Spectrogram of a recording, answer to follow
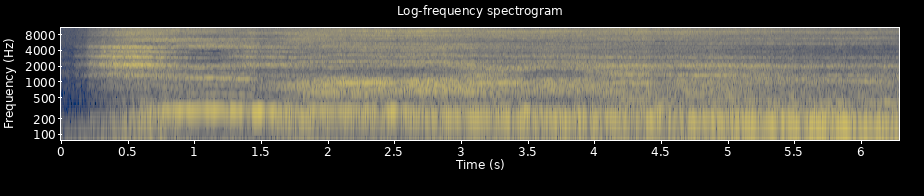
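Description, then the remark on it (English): A voice imitates a snarling scream of rage: one long, loud, raspy cry held steadily for about six seconds, its pitch wavering slightly and sagging toward the end. “And then you can hear a sort of just a snarling, mad scream of rage.”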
